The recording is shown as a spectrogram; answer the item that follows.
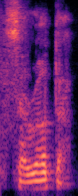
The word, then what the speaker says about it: Sarauta: Mind the pronunciation Sarauta system because the king had absolute power.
